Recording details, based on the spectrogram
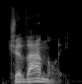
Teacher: And a few centuries ago, the M in Welsh somehow changed to an F, pronounced like a V, making the modern Welsh name Trefanwy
